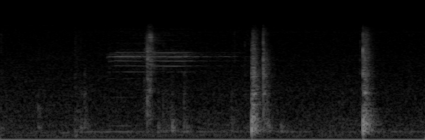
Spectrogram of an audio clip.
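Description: Clicks and knocks of angle-grinder parts and a screwdriver handled on a workbench during disassembly. A brief high metallic ring sounds around a light click about a second and a half in, then come a louder double knock about halfway and a single sharp knock near the end.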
